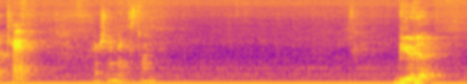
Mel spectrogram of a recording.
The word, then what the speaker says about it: Buda: Buda. Looks like Buddha, but it's Buda.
